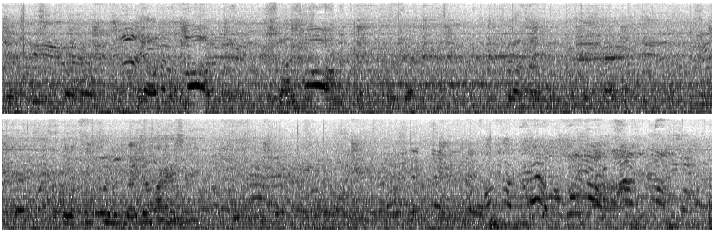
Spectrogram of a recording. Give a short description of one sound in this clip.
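Young men talk and argue loudly nearby.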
